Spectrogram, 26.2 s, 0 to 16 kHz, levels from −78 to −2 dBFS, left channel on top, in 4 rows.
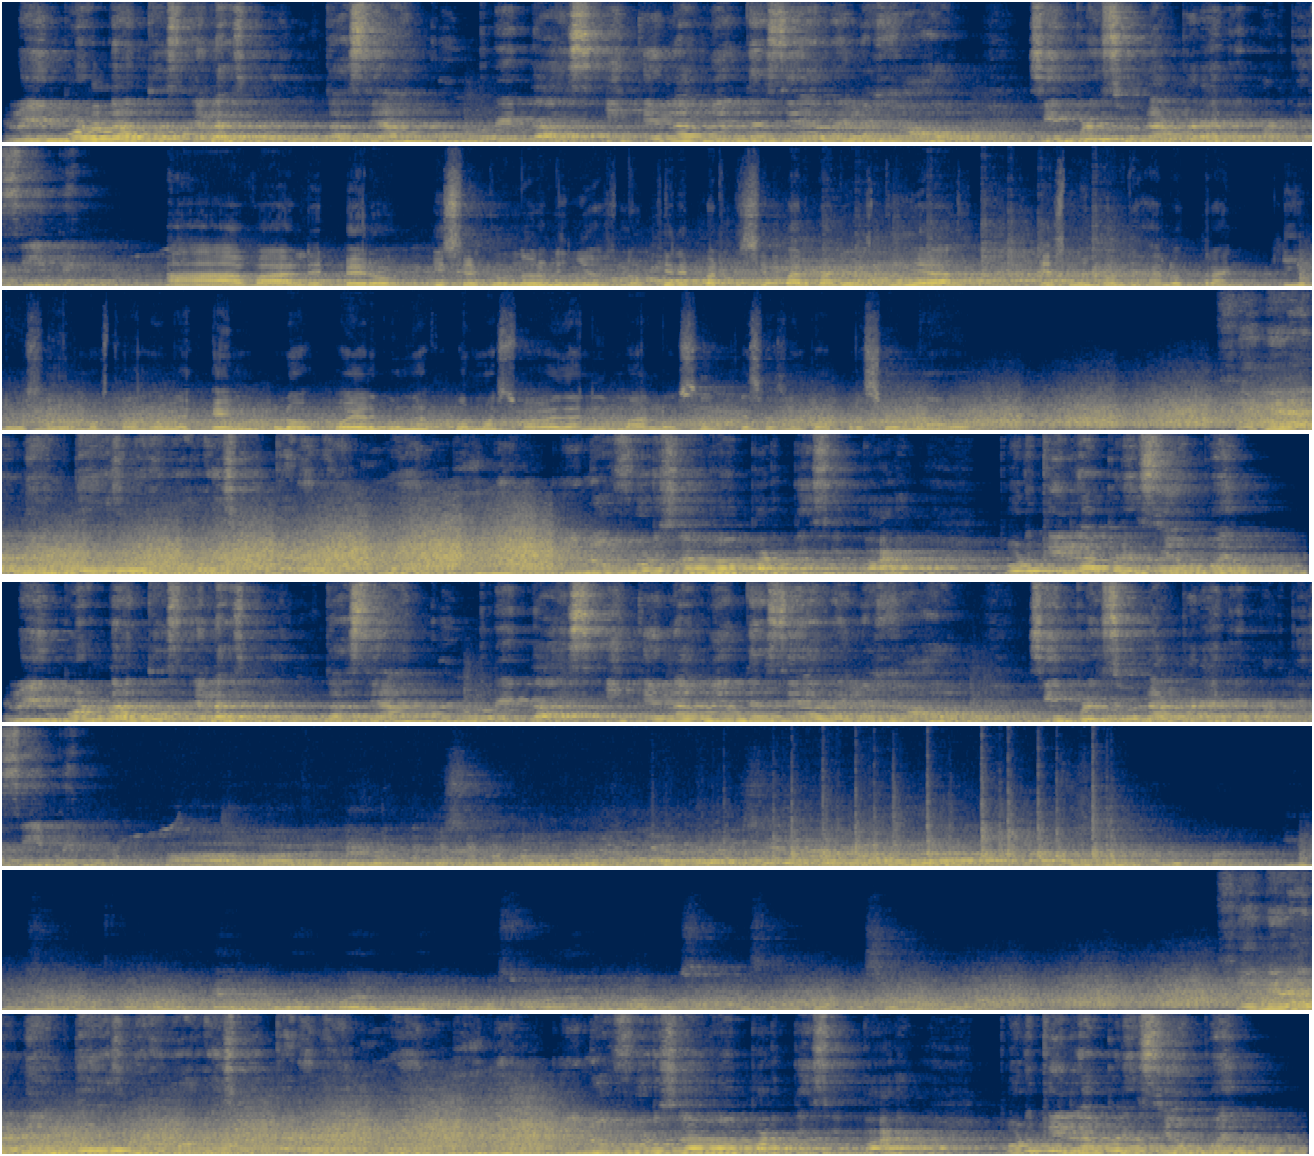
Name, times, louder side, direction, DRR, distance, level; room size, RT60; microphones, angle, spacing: voice 1, 0.0-7.0 19.2-25.8, equal, ahead, -6 dB, 1.2 m, -21 dB
sound 1, 2.3-12.2, right 2 dB, 30° right, 0.6 m, -28 dB
voice 2, 7.4-11.3 11.7-18.0, left 4 dB, 85° left, 9 dB, 0.4 m, -23 dB
sound 2, 13.0-22.4, left 3 dB, 20° left, 0.4 m, -24 dB
10.0 x 7.5 x 3.3 m, 2.8 s
head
